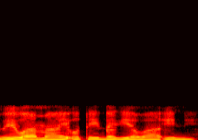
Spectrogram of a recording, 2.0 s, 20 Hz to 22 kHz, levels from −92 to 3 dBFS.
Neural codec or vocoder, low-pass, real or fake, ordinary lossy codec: vocoder, 22.05 kHz, 80 mel bands, WaveNeXt; 5.4 kHz; fake; none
